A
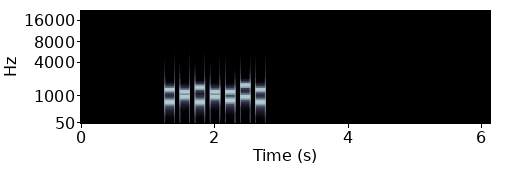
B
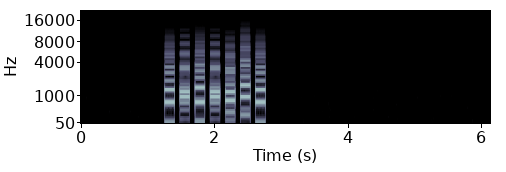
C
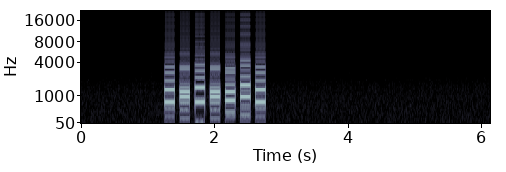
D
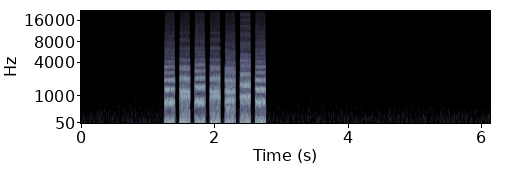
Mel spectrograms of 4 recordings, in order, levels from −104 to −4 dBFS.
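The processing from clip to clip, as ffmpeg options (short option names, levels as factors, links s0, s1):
-af "asoftclip=type=tanh:threshold=0.0447"
-filter_complex "[0:a]highpass=340,acrossover=split=4200[s0][s1];[s1]acrusher=samples=15:mix=1:aa=0.000001[s2];[s0][s2]amix=inputs=2:normalize=0"
-filter_complex "[0:a]lowshelf=f=360:g=7.5,acrossover=split=300|2800[s0][s1][s2];[s1]aeval=exprs='max(val(0),0)':c=same[s3];[s0][s3][s2]amix=inputs=3:normalize=0,afftfilt=real='hypot(re,im)*cos(2*PI*random(0))':imag='hypot(re,im)*sin(2*PI*random(1))':win_size=512:overlap=0.75,volume=1.26"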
